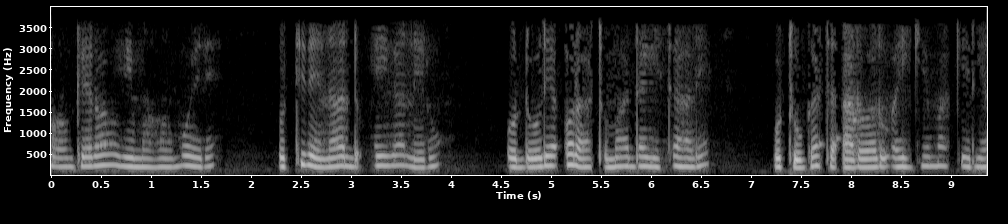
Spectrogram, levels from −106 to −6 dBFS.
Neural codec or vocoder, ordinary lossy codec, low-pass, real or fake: none; AAC, 16 kbps; 3.6 kHz; real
